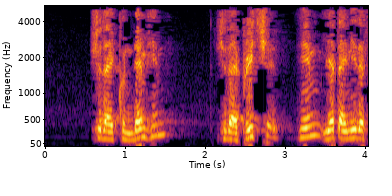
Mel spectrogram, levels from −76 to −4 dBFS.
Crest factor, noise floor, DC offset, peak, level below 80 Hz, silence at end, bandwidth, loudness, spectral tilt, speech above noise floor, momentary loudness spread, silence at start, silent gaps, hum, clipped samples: 12 dB; -54 dBFS; under 0.1%; 0 dBFS; -48 dBFS; 0 s; 5.4 kHz; -11 LUFS; -6 dB/octave; 43 dB; 12 LU; 0.6 s; none; none; 0.6%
